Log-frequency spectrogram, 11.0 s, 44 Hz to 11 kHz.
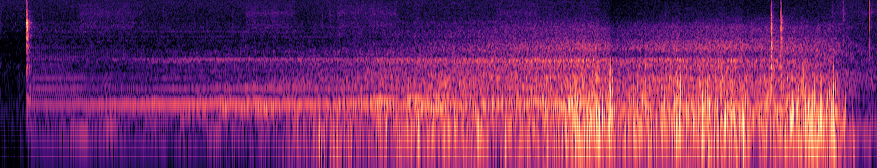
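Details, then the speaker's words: Knapp-Monarch All-Around 12-inch two-speed fan from the early to mid 1950s, start-up on high: motor hum climbs smoothly in pitch, then settles into an even rush of air; healthy, though owner notes it needs oiling as spin-down has shortened. "this is a two speed fan as I said before anyone's really really nicely it's the more it's got a really really beefy motor and its really strong"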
